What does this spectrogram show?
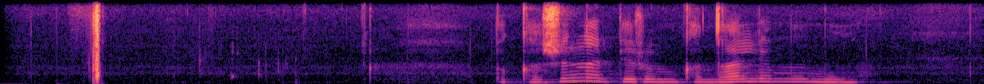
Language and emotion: Russian, neutral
